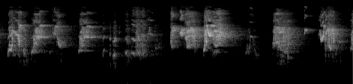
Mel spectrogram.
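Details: Lovebirds kept by an owner, recorded in August 2019 during a quiet spell with little human activity: dense, scratchy high chirps and squawky notes packed closely together, with only very short gaps.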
